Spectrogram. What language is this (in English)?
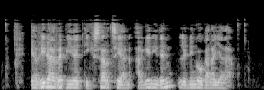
Basque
